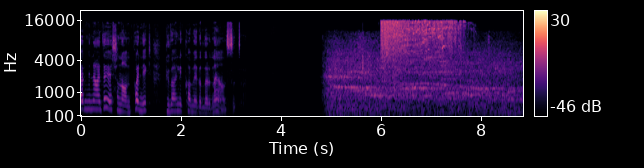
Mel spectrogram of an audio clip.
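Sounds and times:
speech: 0:00.0 - 0:03.4
loud steady roar of storm wind: 0:04.8 - 0:06.7
glass facade shattering during a storm: 0:06.0 - 0:07.8.

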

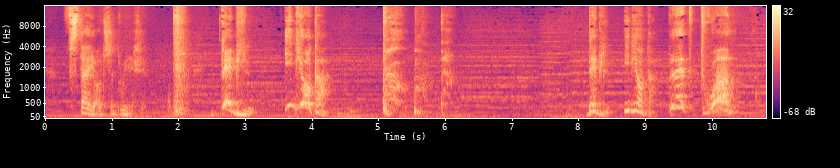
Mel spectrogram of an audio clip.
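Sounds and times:
speech: 0:00.4 - 0:04.4, 0:08.2 - 0:10.4
person coughing harshly: 0:01.9 - 0:03.2, 0:05.0 - 0:06.2.

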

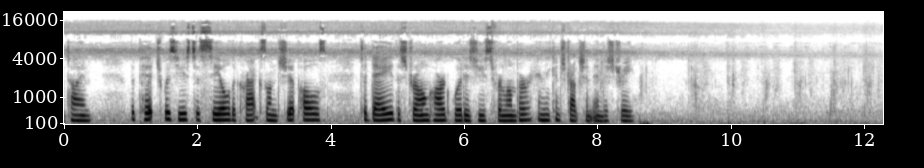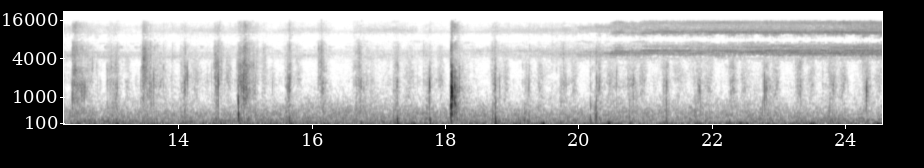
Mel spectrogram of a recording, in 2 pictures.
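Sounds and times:
speech: 0:00.0 - 0:08.7
footsteps climbing a sand dune over sand and log steps: 0:08.0 - 0:24.5.

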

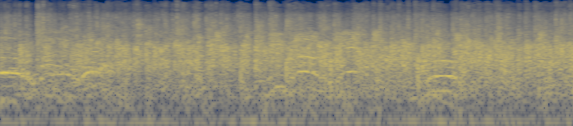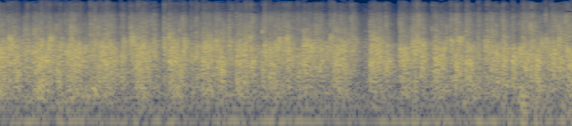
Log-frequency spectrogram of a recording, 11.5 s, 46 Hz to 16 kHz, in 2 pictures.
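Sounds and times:
cheers and whoops from audience: 0:00.0 - 0:01.2
large audience giving a standing ovation applause: 0:00.0 - 0:11.4.

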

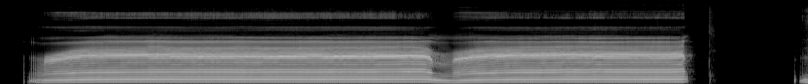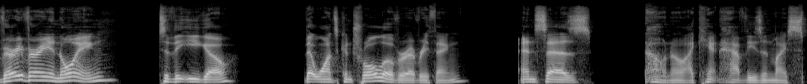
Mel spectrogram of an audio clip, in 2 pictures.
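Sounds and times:
voice imitating distant lawnmowers droning: 0:00.2 - 0:07.0
speech: 0:00.3 - 0:00.8, 0:08.1 - 0:10.5, 0:11.1 - 0:16.1.

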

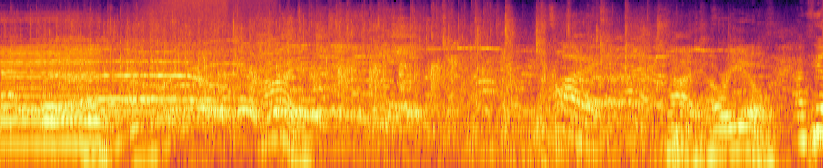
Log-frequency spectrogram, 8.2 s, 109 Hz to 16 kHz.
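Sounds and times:
whoops and cheering voices: 0:00.0 - 0:04.8
crowd applauding: 0:00.0 - 0:07.7.

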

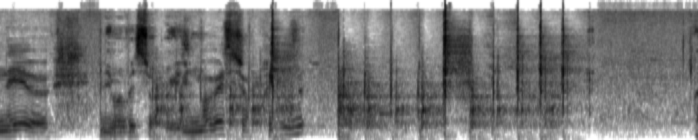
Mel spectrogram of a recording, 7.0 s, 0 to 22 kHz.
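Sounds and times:
speech: 0:00.0 - 0:03.3
tapping a mold to release air bubbles: 0:01.5 - 0:05.9.

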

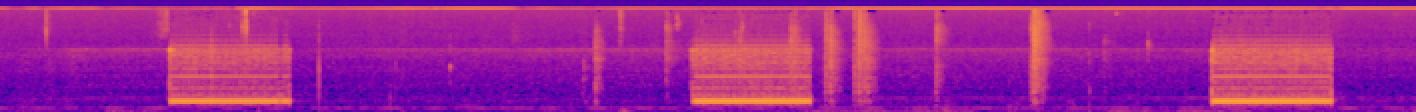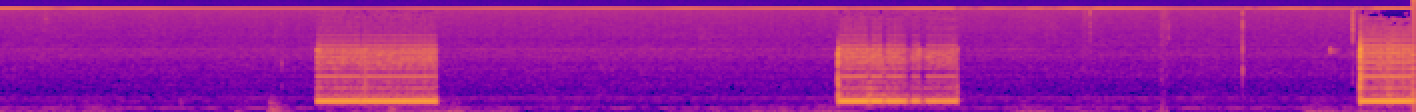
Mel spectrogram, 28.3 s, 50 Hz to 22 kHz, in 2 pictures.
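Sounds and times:
telephone ringback tone on an outgoing call: 0:01.7 - 0:03.0, 0:07.0 - 0:08.2, 0:12.2 - 0:13.4, 0:17.4 - 0:18.6, 0:22.6 - 0:23.8, 0:27.8 - 0:28.3.

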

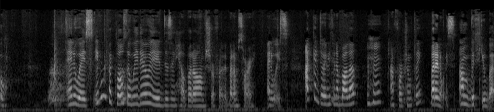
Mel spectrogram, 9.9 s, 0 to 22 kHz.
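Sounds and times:
dog barking: 0:00.9 - 0:01.4
speech: 0:01.4 - 0:09.8.

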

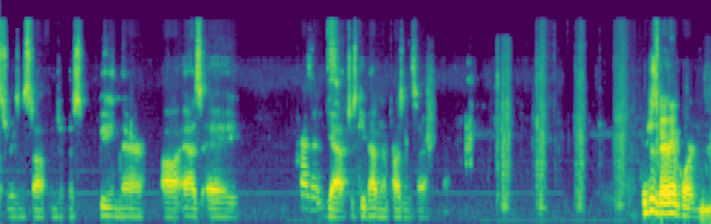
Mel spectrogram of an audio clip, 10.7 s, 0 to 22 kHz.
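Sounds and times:
speech: 0:00.0 - 0:03.6, 0:04.5 - 0:06.6, 0:09.6 - 0:10.6
crunchy chips being bitten and chewed: 0:07.0 - 0:09.5.

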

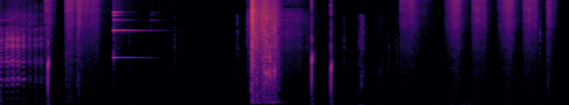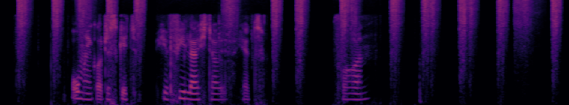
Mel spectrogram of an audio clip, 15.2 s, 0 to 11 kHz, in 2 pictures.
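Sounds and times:
sheep bleating: 0:00.0 - 0:00.7
speech: 0:08.6 - 0:11.2, 0:12.2 - 0:12.6.

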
